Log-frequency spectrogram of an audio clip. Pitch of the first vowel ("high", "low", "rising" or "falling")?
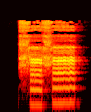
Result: low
